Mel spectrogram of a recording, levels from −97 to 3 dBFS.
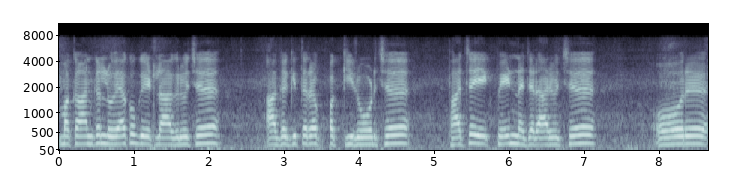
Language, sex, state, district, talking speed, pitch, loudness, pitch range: Rajasthani, female, Rajasthan, Nagaur, 160 wpm, 195 Hz, -14 LUFS, 185-205 Hz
